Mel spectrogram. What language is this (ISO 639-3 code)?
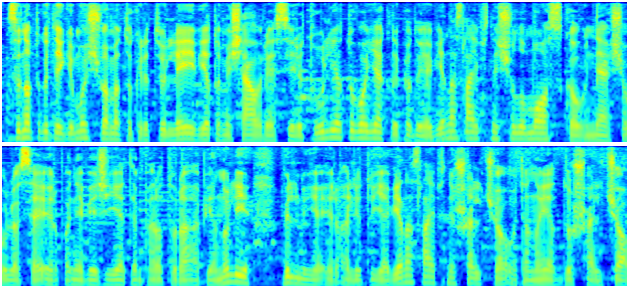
lit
